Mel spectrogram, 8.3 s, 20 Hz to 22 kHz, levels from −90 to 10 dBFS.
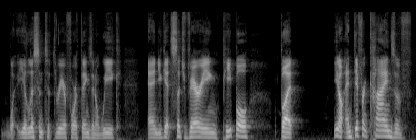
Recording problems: none

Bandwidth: 15 kHz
